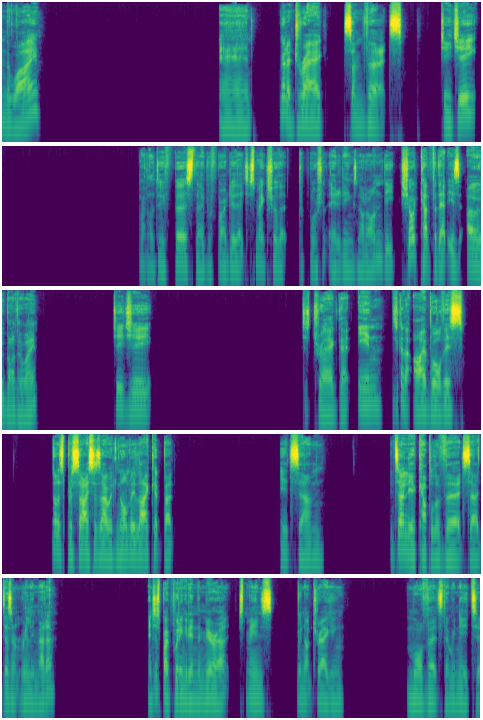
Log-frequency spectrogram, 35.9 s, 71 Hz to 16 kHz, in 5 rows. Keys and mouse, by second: 0.1 click, 2.4-6.5 drag, 6.5 g, 9.9 ctrl+z, 11.3 click, 15.7 g, 23.3 g, 29.3 click, 29.9 g.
